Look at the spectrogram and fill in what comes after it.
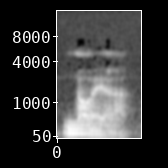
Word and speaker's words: Anoia: That is spelled A-N-O-I-A. Anoia. Excuse me. – Okay. – Anoia. Sorry, the emphasis is on the noi, and it's an on both sides, a U-A.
